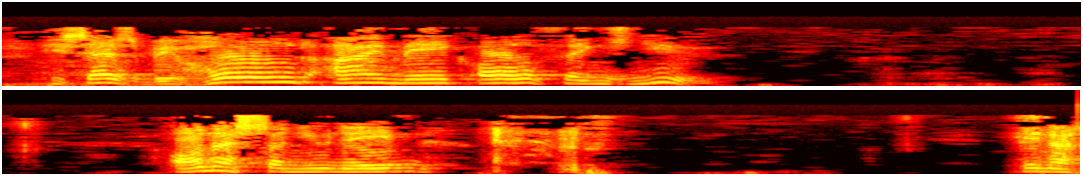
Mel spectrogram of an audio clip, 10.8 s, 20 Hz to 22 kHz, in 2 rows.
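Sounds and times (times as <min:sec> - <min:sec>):
speech: 0:00.2 - 0:03.6, 0:06.3 - 0:08.5, 0:10.5 - 0:10.7
person coughing: 0:07.8 - 0:08.6.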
